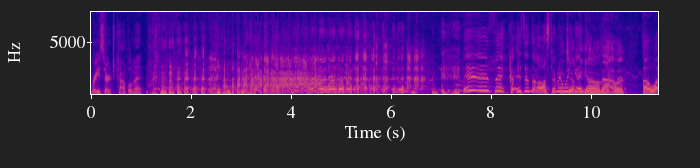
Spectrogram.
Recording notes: Live from the UCB Franklin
